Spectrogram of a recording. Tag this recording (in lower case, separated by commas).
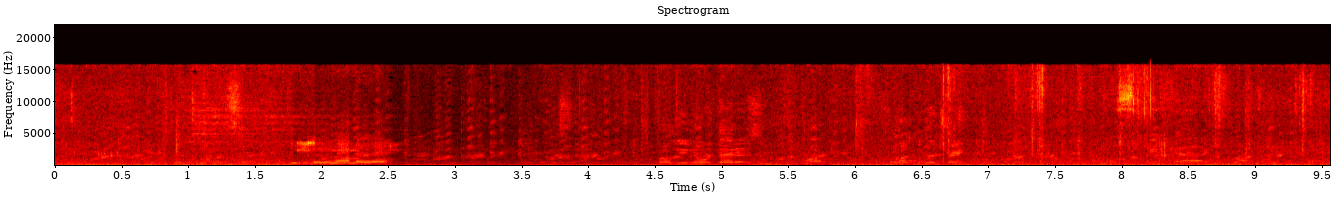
music, speech, outside, urban or man-made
